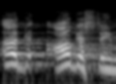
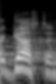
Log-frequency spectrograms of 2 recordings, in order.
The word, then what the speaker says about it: Augustine: What Augustine was saying, or Augustine, and the reason I keep saying this is because people pronounce it different ways, and so I'm trying to accommodate all of you.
